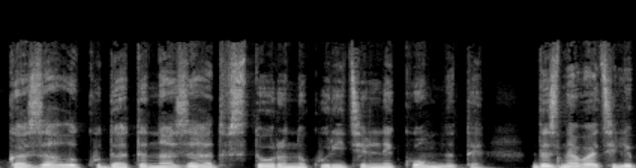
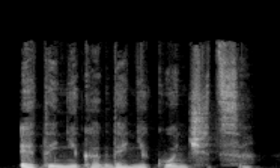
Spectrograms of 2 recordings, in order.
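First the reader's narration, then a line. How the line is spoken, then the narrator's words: Quiet. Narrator (Russian): тихо произнесла Надя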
